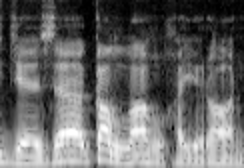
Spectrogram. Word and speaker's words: jazakallahu khairan: Tapi kalau pada laki-laki jazakallahu khairan. Beda ya. Maka ada penyesuaian kata ganti. Ka dan ki. Ka itu menunjukkan laki-laki. Ki yang dengan kasrah menunjukkan perempuan.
